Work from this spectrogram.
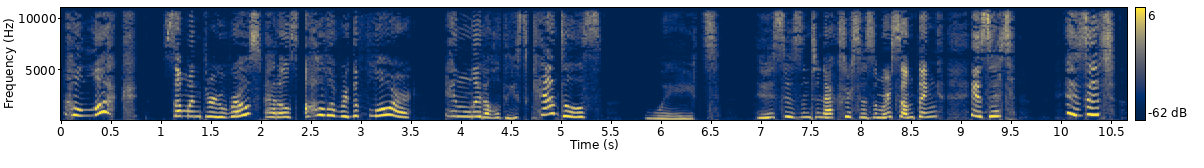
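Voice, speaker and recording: A woman's voice: very high voice, dry recording, clean studio sound. A woman voicing a shy, sweet, lovestruck young ghost girl for a dating game, with a cutesy, bashful manner. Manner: cutesy, bashful, gushing, with hesitant breathy asides. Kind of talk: dating game character voice lines.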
